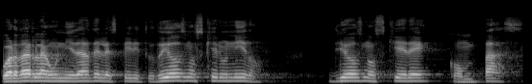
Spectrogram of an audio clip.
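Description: A man's fairly high, monotone, flat voice amid audible room echo. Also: fairly slow pace. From France (Paris). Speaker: missionary pastor. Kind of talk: sermon.

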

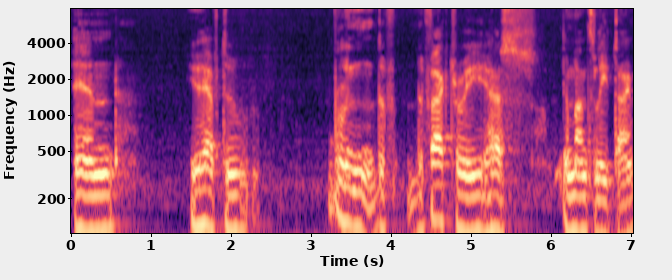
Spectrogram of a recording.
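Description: Over noticeable background noise, a man with a non-native accent speaks at a fairly low pitch. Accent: noticeable foreign. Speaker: farm equipment company executive. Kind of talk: casual interview.

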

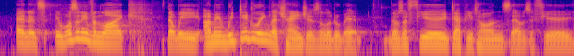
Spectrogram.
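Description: Lively intonation fills the speech of a man with a medium pitch, talking at a moderate pace. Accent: Australian. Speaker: football podcast co-host. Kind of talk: casual chat.

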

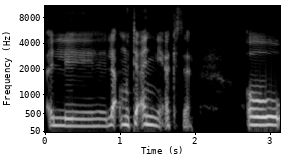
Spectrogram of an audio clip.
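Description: On a very clean recording with total silence behind her, the woman talks very slowly. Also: dry, close sound with no echo. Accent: Hejazi. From Saudi Arabia, Hejaz (Mecca/Jeddah). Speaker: podcast co-host. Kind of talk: casual chat.

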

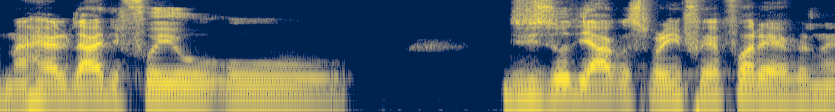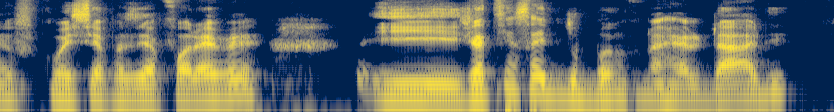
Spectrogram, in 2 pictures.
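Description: In a normal speaking voice, a man talks at a fairly quick pace with medium pitch and fairly even intonation. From Brazil, Recife (Pernambuco). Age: 60s. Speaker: network marketing leader. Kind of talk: interview.

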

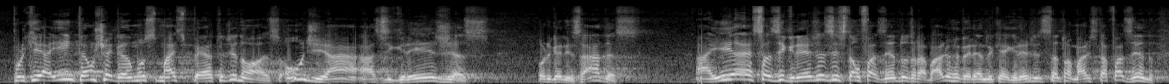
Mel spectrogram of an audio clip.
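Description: A man's fairly high voice with very wide pitch swings, audible room echo and noticeable background noise. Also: moderate pace, very even loudness. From Brazil, Minas Gerais (born), raised São Paulo area. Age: old. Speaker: pastor. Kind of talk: sermon. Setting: church.

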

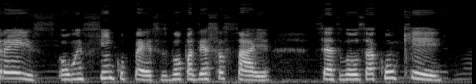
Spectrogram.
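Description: At a fairly slow pace and with ordinary pitch variation, the voice comes through over noticeable background noise. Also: woman. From Brazil, Fortaleza (Ceará). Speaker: sewing teacher and youtuber. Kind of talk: casual chat.

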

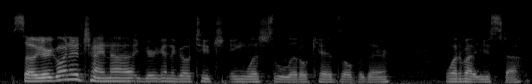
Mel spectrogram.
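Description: A man speaks at a fairly quick pace in a normal speaking voice, with a medium pitch and ordinary pitch variation. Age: 20s. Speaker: college radio podcast co-host. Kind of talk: casual chat. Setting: college radio studio.

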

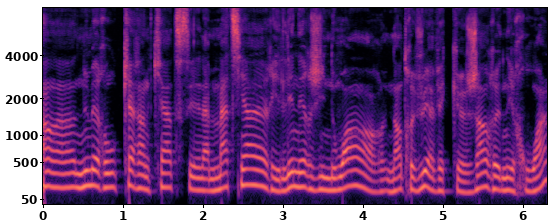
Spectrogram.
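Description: Speaking at a very slow pace with hardly any pauses, a man uses a fairly high pitch, ordinary pitch variation, and very even loudness. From Quebec, Rivière-du-Loup and Montreal. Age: 40s. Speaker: podcast co-host. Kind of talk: casual chat. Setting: remote recording over Zoom.

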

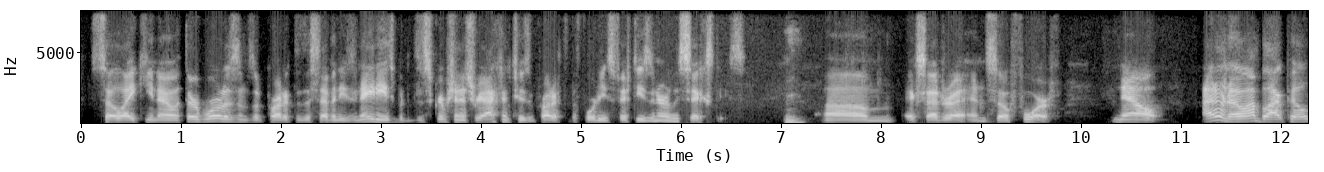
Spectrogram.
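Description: Lively intonation marks a man speaking at a moderate pace and fairly high pitch, with a slight Southern US accent, recorded dry and close with no echo. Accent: southern American, slight. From US South. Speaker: political theory podcast co-host. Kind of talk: casual discussion and reading aloud of a text.

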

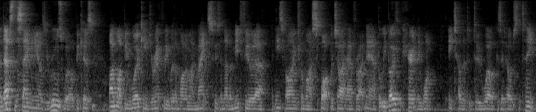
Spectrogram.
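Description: Against noticeable background noise, a man with an Australian accent and a very deep, low voice speaks at a very fast pace with ordinary pitch variation. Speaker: podcast host, former footballer. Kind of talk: casual interview. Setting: host's home, in person.

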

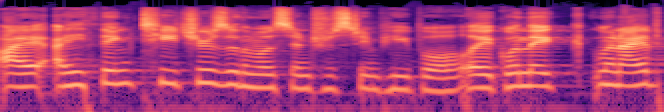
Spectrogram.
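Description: With a slight Canadian accent, a woman speaks at a very fast pace. Her intonation stays fairly even. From Toronto, Canada. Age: 20s. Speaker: record store worker and music and film reporter. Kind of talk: casual interview chat. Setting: podcast recorded and streamed live. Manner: chatty.

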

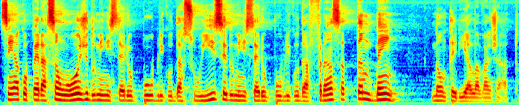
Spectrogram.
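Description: At a moderate pace, a man talks in a dark, mellow tone with fairly even intonation. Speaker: international relations professor. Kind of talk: panel talk. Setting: auditorium with audience.

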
